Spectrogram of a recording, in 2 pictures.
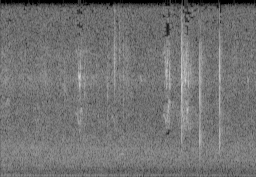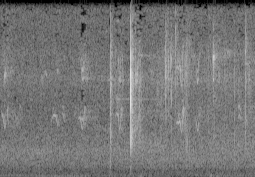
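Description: Quiet outdoor background with a steady low hum and a few short faint clicks, a cluster of them about two seconds in and one sharper click near five seconds.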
